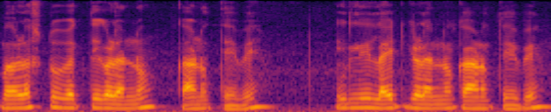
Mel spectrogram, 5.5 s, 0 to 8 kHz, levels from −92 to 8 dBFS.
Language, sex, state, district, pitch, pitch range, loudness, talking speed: Kannada, male, Karnataka, Koppal, 115 Hz, 105-130 Hz, -17 LUFS, 75 wpm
